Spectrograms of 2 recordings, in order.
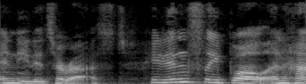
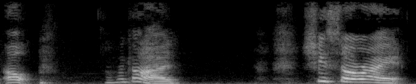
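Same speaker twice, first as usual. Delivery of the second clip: rising, louder pretend epiphany; mock sudden realisation; 4 semitones higher, 4 dB louder than usual. Mocking the partner suddenly agreeing, feigned amazement. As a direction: play his fake revelation sarcastically. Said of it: "this time be like".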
